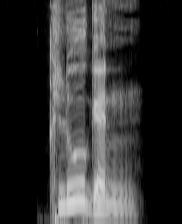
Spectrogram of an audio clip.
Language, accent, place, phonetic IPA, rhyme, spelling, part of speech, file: German, Germany, Berlin, [ˈkluːɡn̩], -uːɡn̩, klugen, adjective, De-klugen.ogg
- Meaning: inflection of klug: 1. strong genitive masculine/neuter singular 2. weak/mixed genitive/dative all-gender singular 3. strong/weak/mixed accusative masculine singular 4. strong dative plural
